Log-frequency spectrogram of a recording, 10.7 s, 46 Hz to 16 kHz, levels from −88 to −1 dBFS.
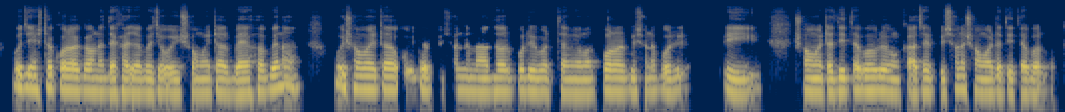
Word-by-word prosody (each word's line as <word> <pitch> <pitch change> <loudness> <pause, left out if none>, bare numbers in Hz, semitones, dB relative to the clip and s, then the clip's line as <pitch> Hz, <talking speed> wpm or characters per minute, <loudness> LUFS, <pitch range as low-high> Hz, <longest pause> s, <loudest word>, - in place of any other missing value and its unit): ওই - - +5
জিনিসটা 160 0 +2
করার 145 -1 +4
কারণে 140 -1 +1
দেখা 130 0 +1
যাবে 130 0 +1
যে - - +1
ওই - - +1
সময়টা 130 +1 -1
আর 125 - 0
ব্যয় 125 +1 +4
হবে 140 +3 +3
না। - - -1 0.5
ওই 160 - +3
সময়টা 150 -1 +2 0.2
ওইটার 70 - 0
পেছনে 145 -1 -7
না 135 - +2
দেওয়ার 140 0 +1
পরিবর্তে 135 -2 0
আমি 130 0 -1
আমার 130 0 -1
পড়ার 135 -1 +3
পেছনে 135 +1 -4
পরি 135 +3 0 0.5
এই 130 -2 +2 0.6
সময়টা 135 -1 +2
দিতে 135 0 +1
পারবো 140 0 +3
এবং 130 -1 -1
কাজের 135 -1 +1
পেছনে 140 +4 -3
সময়টা 130 -2 +1
দিতে 125 - -1
পারবো। 120 - -1
135 Hz, 195 wpm, -22 LUFS, 130-140 Hz, 0.6 s, ওই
